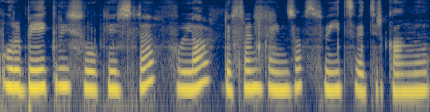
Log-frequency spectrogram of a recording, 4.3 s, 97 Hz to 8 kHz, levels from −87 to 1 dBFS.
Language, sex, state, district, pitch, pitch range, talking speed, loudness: Tamil, female, Tamil Nadu, Nilgiris, 245 Hz, 235-265 Hz, 125 wpm, -14 LUFS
